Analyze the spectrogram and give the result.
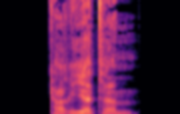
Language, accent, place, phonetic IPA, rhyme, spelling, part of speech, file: German, Germany, Berlin, [kaˈʁiːɐ̯təm], -iːɐ̯təm, kariertem, adjective, De-kariertem.ogg
- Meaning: strong dative masculine/neuter singular of kariert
